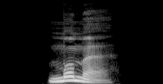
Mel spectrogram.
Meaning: 1. mum (type of beer originating in Brunswick, Germany) 2. mask 3. a disguised person 4. dative singular of Mumm
- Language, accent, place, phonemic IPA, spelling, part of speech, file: German, Germany, Berlin, /ˈmʊmə/, Mumme, noun, De-Mumme.ogg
